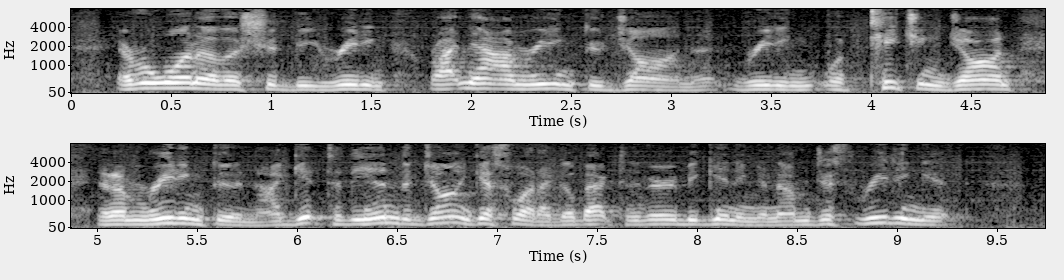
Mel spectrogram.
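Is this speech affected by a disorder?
No.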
